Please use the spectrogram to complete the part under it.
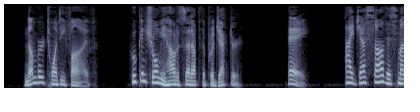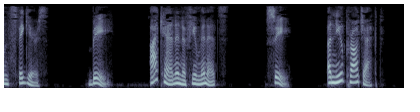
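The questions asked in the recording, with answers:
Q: Who can show me how to set up the projector?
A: B: I can in a few minutes.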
